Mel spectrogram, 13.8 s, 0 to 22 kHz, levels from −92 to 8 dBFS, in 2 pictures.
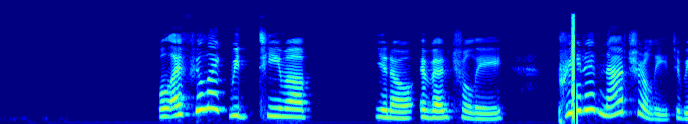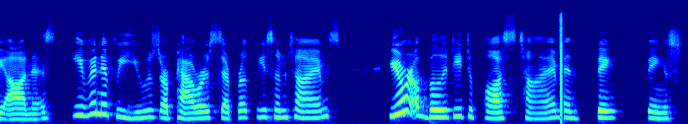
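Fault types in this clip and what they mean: Wireless microphone squelch dropout: twice the speech gives way to a short burst of hiss and then a hole of near silence, once at about 5.72 to 5.78 s just before "naturally to be honest", and again at about 12.47 to 12.53 s just after "your ability to pause". The silent part lasts roughly 29 ms and 26 ms. The radio link from an analogue FM microphone weakened until the receiver's squelch shut the output off, then reopened it as the signal recovered.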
